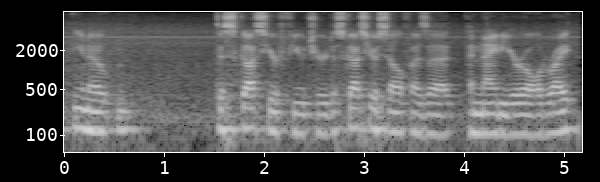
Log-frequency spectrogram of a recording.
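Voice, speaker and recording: Heard with audible room echo, a man with a fairly low voice speaks at a moderate pace in a monotone, flat delivery. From Ireland (Dublin). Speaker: interview guest. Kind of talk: casual interview. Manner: halting, many fillers.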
